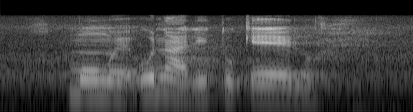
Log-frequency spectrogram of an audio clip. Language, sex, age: Northern Sotho, female, 29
